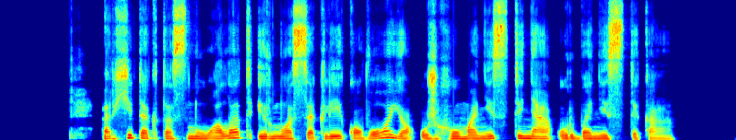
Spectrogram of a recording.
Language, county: Lithuanian, Vilnius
